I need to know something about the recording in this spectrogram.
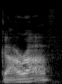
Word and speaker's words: Gaurav: The A is pronounced, the first syllable of the vowel is pronounced like the A in car. The second syllable also. So Gaurav Joshi.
